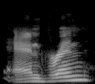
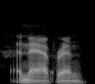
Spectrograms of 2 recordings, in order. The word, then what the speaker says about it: Anavrin: Hey everybody, this is Jeff, aka GCurse, with my friend Aaron, aka Anvrin. I think that's how you pronounce it. Anavrin. Anavrin. It's okay, It's hard to pronounce.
